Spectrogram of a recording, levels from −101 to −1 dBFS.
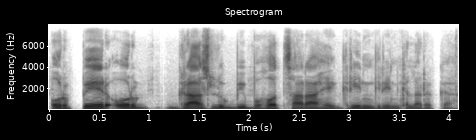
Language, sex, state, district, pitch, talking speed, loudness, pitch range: Hindi, male, Arunachal Pradesh, Lower Dibang Valley, 125 Hz, 190 wpm, -18 LUFS, 115-135 Hz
